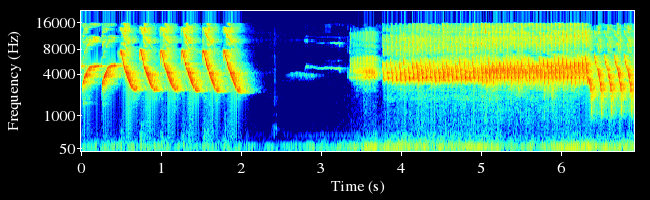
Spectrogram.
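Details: Canary song recorded for training other birds: a run of descending whistled sweeps, a pause, then a long high buzzy trill ending in quick pulsed notes.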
